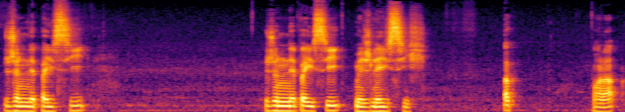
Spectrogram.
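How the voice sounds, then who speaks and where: A man calmly talks through each number as he scratches lottery tickets, casual and methodical. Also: fairly low pitch, slow pace, long pauses. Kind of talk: casual narration while scratching cards. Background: scratching sounds.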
